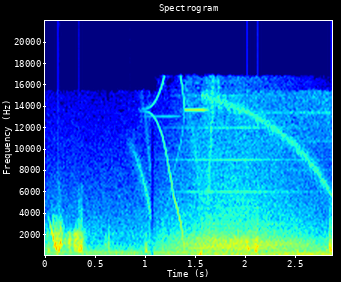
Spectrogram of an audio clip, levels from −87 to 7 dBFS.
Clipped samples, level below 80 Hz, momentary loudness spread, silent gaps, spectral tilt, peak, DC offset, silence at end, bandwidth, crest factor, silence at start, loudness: under 0.1%; -48 dBFS; 12 LU; none; -4 dB/octave; -10 dBFS; under 0.1%; 0 s; over 20 kHz; 18 dB; 0 s; -27 LUFS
